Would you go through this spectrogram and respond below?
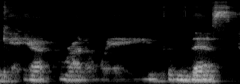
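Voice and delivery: hushed unvoiced whisper; a listener hears the teacher whisper the limit of running. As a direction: breathe it out as a secret.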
